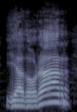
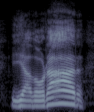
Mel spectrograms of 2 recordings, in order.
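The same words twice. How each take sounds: The two takes are said the same way.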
